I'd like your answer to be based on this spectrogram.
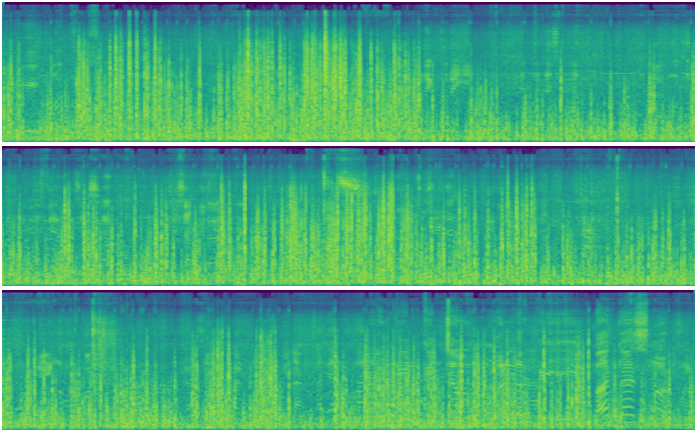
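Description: Strong wind blows hard and without a break, a loud, rough roar buffeting the microphone with gusty surges, and voices mixed in underneath.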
